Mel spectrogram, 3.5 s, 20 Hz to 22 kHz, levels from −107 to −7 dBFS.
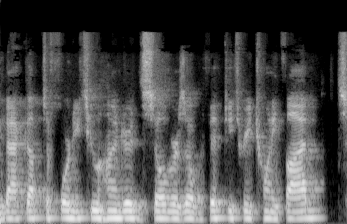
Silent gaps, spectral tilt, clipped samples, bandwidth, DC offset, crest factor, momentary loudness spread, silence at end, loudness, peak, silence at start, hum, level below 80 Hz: none; -6 dB/octave; under 0.1%; 12.5 kHz; under 0.1%; 14 dB; 6 LU; 0 s; -23 LUFS; -8 dBFS; 0 s; none; -62 dBFS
